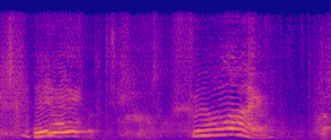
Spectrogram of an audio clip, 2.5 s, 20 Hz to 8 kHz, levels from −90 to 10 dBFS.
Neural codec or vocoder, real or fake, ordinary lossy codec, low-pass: codec, 16 kHz, 1 kbps, FreqCodec, smaller model; fake; none; 7.2 kHz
